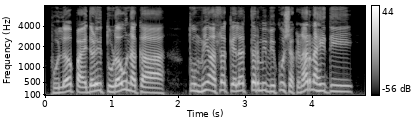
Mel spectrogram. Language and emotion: Marathi, angry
